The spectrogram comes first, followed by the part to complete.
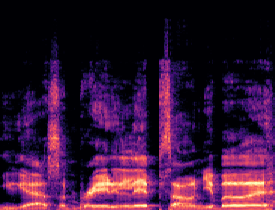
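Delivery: raspy, twangy smoker voice. Voicing a baddie flirting over a voice changer: redneck smoker voice. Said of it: "Like a mix of a redneck and a smoker".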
